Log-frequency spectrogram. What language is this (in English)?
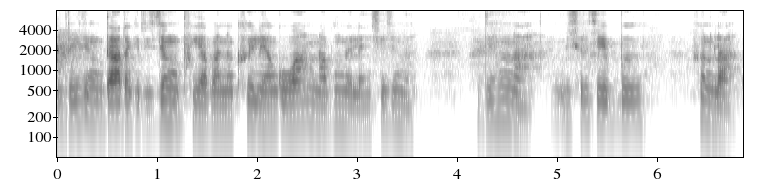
Bodo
